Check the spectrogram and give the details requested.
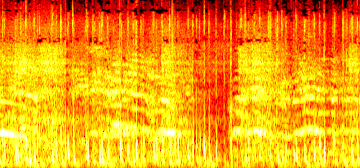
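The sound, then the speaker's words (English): Rapid hoofbeats of horses being ridden away at a gallop, a dense drumming rhythm that stays loud throughout, with a brief dip midway before the pounding resumes. “Pancho, run for your horse. Pancho, be glad to get out of this. Let us be on our way, Pancho.”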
